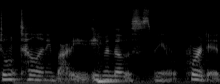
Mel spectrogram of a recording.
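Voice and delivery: hushed whisper. A streamer confiding something on a recorded stream, whispering. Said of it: "I don't know why I'm whispering".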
